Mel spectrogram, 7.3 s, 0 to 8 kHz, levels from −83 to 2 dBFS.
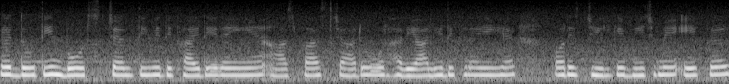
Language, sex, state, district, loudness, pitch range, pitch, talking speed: Hindi, female, Chhattisgarh, Bilaspur, -15 LUFS, 215-230 Hz, 220 Hz, 180 wpm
